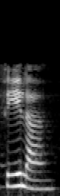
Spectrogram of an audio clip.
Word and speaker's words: Fehler: Der Fehler. Der Fehler. So you see, it's just pronounced like an A.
